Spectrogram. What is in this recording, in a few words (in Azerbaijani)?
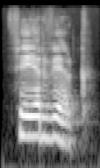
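"feyerverk", Azerbaijani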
